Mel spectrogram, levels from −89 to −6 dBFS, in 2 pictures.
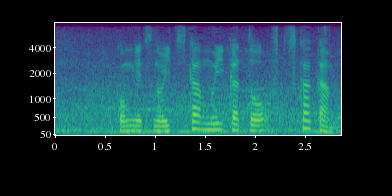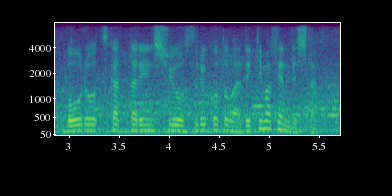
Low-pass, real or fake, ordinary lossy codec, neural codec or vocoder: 7.2 kHz; real; AAC, 48 kbps; none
